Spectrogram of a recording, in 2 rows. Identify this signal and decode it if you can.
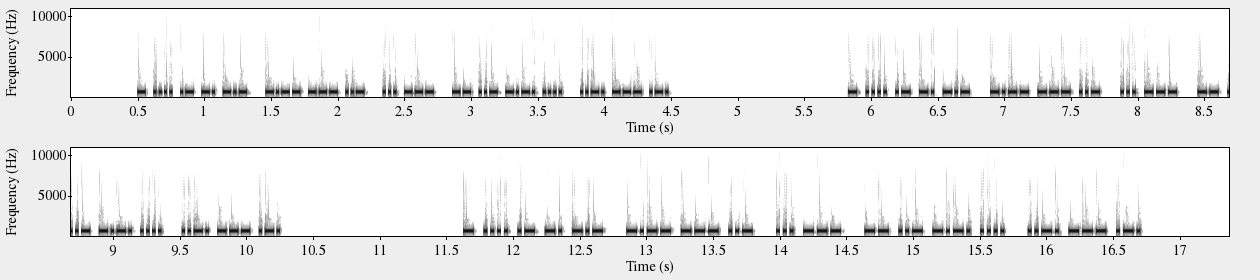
Morse code, heard as a keyed tone, about 49 wpm, 700 Hz. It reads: THANK YOU SO MUCH FOR THANK YOU SO MUCH FOR THANK YOU SO MUCH FOR
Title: Speed-Racing - Sets of 5 Words 40wpm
